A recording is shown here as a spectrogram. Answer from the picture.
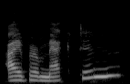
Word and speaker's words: ivermectin: is your opinion and i'm gonna probably mispronounce this uh on using ivermectin as preventative slash treatment drug for covet 19 did i say that correctly yeah recognizable yes yep um so uh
